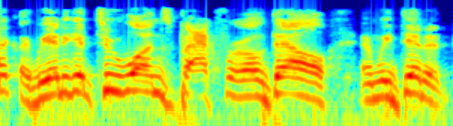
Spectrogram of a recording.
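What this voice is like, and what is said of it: Imitates another person's voice. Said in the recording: “That was a bad Dave Gettleman accent”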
